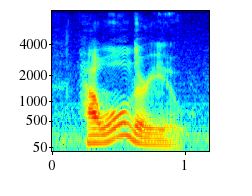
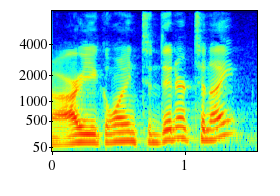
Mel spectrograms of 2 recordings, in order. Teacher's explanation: there's the sound of the voice going up making the sound of a question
